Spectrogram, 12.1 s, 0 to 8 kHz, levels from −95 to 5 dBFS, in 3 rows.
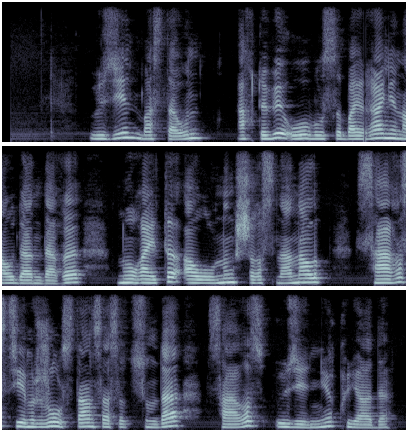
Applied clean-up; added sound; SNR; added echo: none; none; none; none.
